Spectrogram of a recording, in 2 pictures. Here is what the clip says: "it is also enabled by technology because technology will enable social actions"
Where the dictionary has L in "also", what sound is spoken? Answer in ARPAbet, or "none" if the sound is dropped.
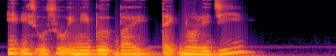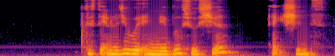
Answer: L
